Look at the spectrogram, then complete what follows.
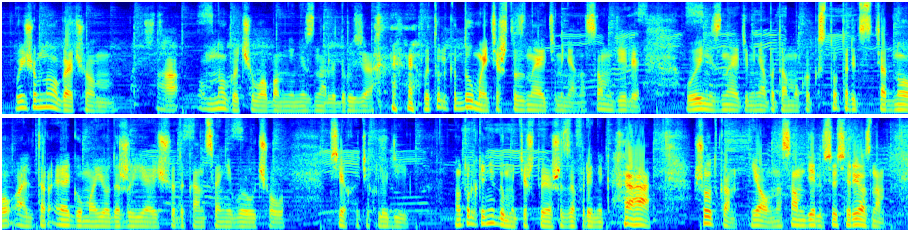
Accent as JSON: {"language": "Russian", "town": "Luhansk", "region": "Luhansk Oblast", "country": "Ukraine", "tie": "born or raised there", "lives_now": "Kirovsk, Ukraine", "said": "родом я из Луганска. Сегодня живу в Кировске"}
